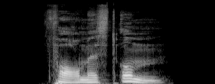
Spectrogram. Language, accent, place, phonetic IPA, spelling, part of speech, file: German, Germany, Berlin, [ˌfɔʁməst ˈʊm], formest um, verb, De-formest um.ogg
- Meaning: second-person singular subjunctive I of umformen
